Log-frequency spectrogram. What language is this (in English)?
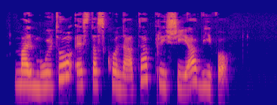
Esperanto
